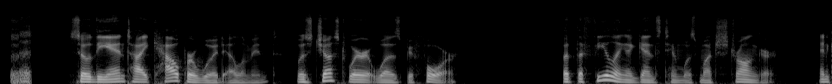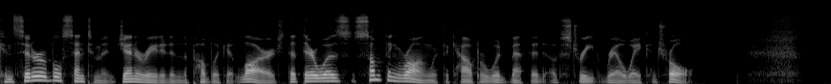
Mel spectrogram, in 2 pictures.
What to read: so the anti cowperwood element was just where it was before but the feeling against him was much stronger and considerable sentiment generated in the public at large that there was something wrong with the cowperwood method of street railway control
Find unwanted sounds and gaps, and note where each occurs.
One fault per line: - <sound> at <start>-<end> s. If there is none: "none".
- laugh at 0.1-0.3 s
- breath at 15.7-16.4 s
